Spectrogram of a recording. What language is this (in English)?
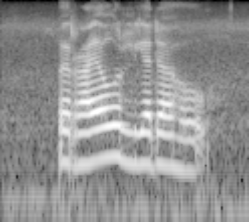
Afrikaans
